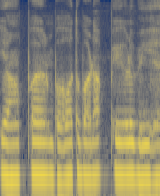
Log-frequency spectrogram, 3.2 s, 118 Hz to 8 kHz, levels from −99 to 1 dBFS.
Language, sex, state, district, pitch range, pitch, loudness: Hindi, female, Delhi, New Delhi, 180-190 Hz, 185 Hz, -15 LUFS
